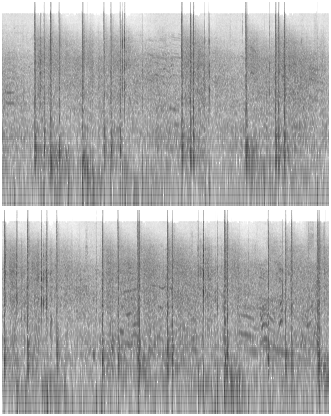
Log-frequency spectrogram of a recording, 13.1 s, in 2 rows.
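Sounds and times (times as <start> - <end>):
firework shells bursting: 3.6 - 13.0.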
